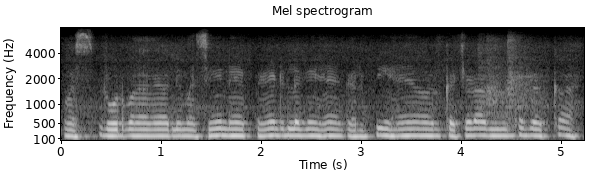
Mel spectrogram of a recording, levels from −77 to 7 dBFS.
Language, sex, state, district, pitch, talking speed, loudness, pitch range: Hindi, male, Uttar Pradesh, Lucknow, 170 Hz, 170 wpm, -15 LUFS, 165-175 Hz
